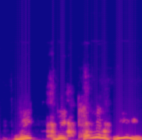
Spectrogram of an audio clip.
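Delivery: very high-pitched alien voice. Voicing a character reassuring soldiers: Mars Attacks alien voice. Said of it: "Is this Mars Attack style?".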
